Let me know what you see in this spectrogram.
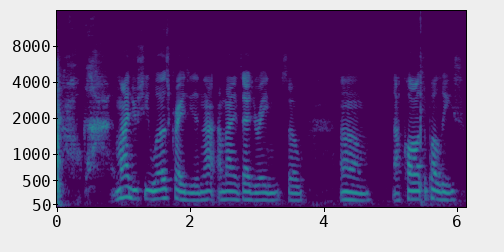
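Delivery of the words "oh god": whispered oh God; whispered dread. Retold or imitated. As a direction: breathe it out in fear. Dread, watching stalker.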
